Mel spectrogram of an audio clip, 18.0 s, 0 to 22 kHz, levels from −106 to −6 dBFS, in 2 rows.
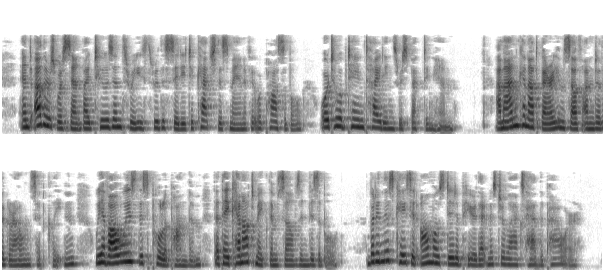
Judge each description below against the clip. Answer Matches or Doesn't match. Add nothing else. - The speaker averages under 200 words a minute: Doesn't match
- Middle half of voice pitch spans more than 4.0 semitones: Matches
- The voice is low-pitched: Doesn't match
